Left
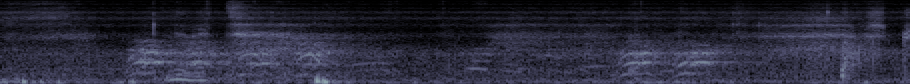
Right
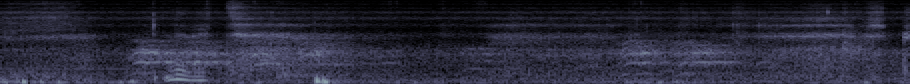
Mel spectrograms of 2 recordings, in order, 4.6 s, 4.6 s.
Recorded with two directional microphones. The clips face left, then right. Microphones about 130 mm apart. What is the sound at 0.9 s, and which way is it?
Bow-wow, 50° right (ahead or behind).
